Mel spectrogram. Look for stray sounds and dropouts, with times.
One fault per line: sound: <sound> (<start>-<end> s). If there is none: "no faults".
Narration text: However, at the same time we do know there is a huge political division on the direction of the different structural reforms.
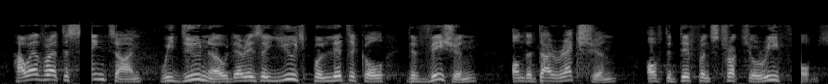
sound: dropout (0.8-0.9 s)
sound: dropout (7.9-8.0 s)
